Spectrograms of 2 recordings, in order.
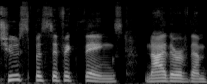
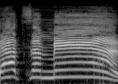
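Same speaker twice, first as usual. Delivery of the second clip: piercing yell, very high, very loud and shrill; 9 dB louder than usual. Retelling how the other speaker's mom yelled down a hallway: imitating someone yelling. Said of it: "your mom will yell down a hallway".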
